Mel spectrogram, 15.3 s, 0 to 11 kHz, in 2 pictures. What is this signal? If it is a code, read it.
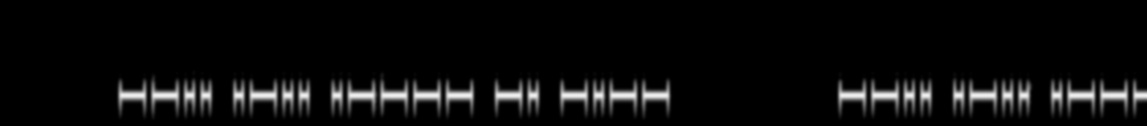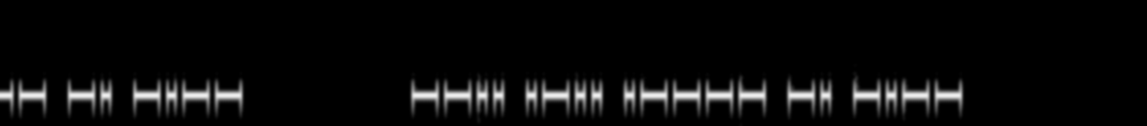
Morse code, heard as a keyed tone, about 22 wpm, 700 Hz. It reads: ZL1NY ZL1NY ZL1NY
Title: DXCC-100 Call Signs - 5 Characters - Repeated 3x - 22wpm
